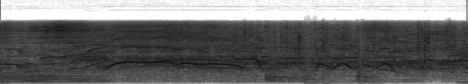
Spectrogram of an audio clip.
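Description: A rock band's final chord rings out and stops about three and a half seconds in, while the audience whoops and shouts at the end of the song.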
